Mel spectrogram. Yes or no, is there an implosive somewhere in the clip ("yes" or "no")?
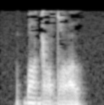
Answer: yes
